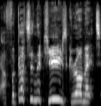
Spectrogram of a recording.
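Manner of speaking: talking through a yawn. Demonstrating a mouth exercise to viewers, through a sideways yawn. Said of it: "a big old yawn, as if it's pulling sideways".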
